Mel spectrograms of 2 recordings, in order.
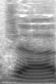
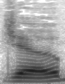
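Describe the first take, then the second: First: The vowel is short, like in 'jobs'. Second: The vowel is long, like in 'robe'. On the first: It is the common word for work. The speaker calls it wrong. "That looks like Job, but it's not Job" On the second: It is the name of a person. The speaker calls it right. "it's Job"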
